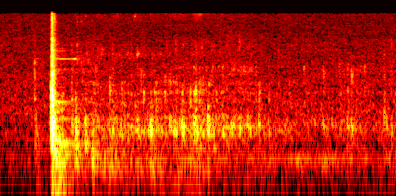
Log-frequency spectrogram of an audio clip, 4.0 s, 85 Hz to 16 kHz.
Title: Skoda Octavia mk3.5 1.6 CR TDI SCR - weird noise before cold start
